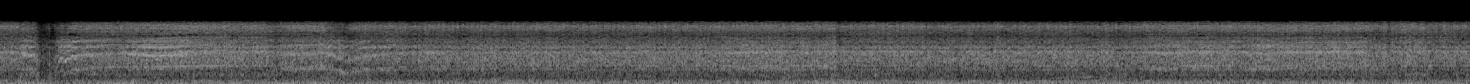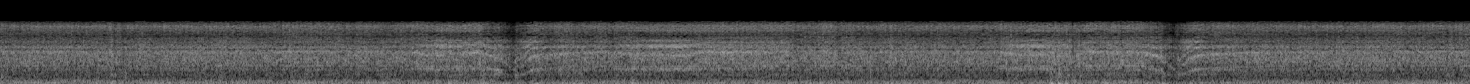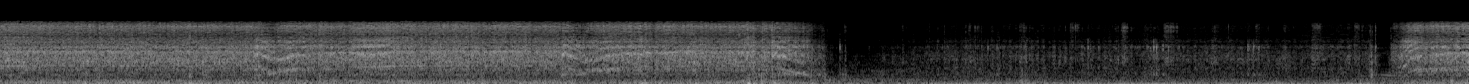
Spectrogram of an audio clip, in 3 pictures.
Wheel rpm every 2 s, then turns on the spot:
180, 210, 230, 230, 230, 230, 230, 230, 230, 200, 200, 230, 220, 190, 230, 220, 210, 200, 130, 20, 20, 70.
38-42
